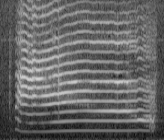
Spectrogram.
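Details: Domestic cat meowing while waiting to be fed, its owner asking whether it is hungry. One long, loud, steady meow of about one and a half seconds, rich in even harmonics, holding a flat pitch before a slight drop at the end.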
